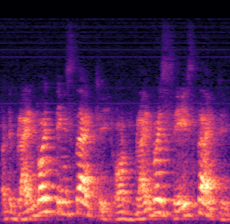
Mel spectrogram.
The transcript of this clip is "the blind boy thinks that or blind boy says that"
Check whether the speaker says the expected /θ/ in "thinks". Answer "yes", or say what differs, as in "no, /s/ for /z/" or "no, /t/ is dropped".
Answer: no, /t/ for /θ/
